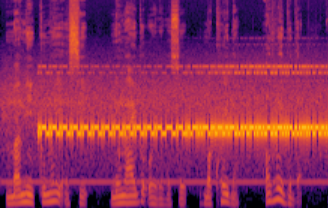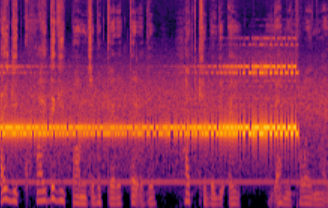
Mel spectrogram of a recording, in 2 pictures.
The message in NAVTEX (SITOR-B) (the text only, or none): LA NOTIZIA SI E POI RIVELATA FALSA.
